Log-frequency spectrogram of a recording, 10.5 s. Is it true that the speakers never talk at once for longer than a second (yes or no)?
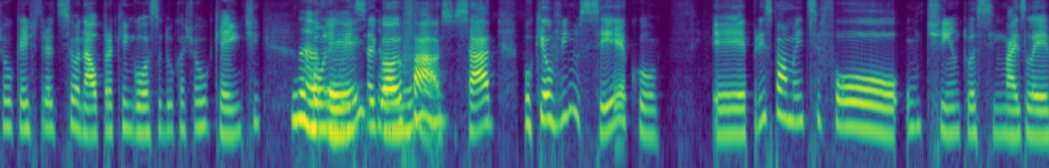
no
